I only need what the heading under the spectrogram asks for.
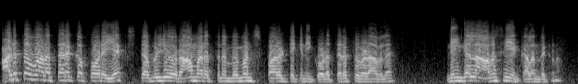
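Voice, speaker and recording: An actor playing a smooth-talking, scheming male villain who speaks in a condescending way. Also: fairly high pitch, quick pace, bright, forceful tone, no room sound. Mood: pompous. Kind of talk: film dialogue. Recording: dull film soundtrack with music.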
